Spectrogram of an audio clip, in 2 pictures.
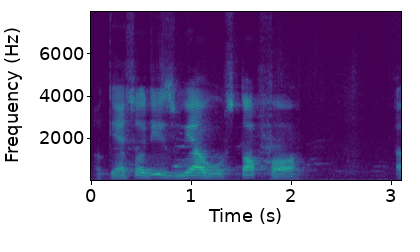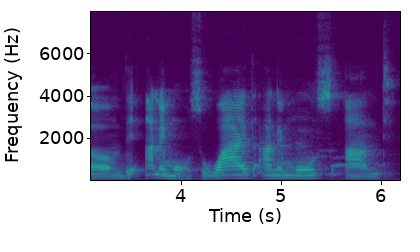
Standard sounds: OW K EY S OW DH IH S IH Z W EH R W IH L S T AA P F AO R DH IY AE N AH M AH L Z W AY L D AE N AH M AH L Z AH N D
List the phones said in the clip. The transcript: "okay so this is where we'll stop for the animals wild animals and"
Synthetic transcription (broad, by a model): OW K EY S OW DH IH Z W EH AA W IH L S T AA P F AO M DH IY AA N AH M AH L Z W AY D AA N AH M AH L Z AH N D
